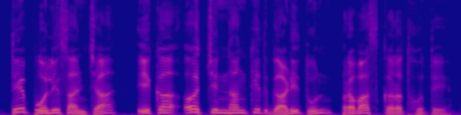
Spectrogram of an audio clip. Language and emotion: Marathi, neutral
